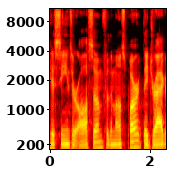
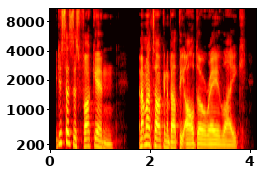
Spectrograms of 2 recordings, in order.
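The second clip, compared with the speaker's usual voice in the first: ordinary talk, nothing marked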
